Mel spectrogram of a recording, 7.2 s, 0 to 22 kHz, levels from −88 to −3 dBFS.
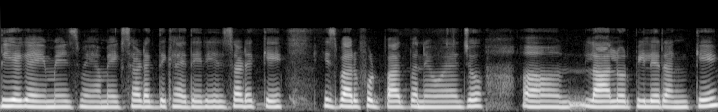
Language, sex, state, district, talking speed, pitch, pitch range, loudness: Hindi, female, Uttar Pradesh, Muzaffarnagar, 225 wpm, 200 Hz, 195-215 Hz, -16 LUFS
